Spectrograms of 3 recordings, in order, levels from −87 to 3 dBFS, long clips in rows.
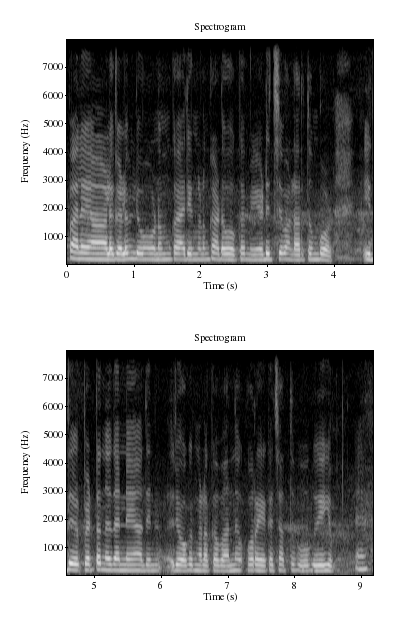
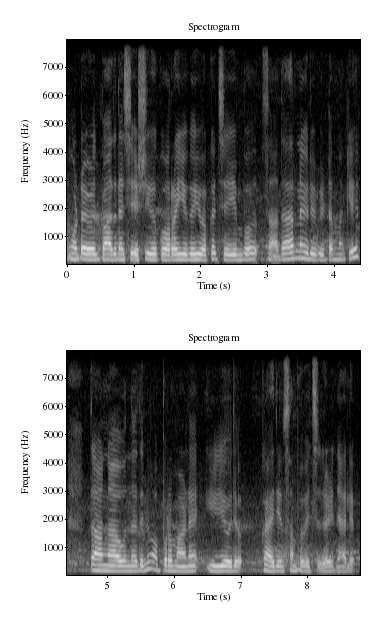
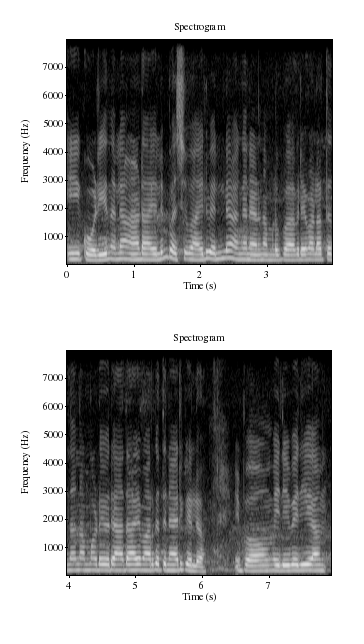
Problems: low volume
